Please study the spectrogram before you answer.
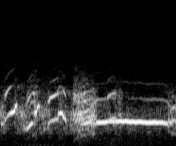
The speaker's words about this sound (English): Did I hear a dog up here? What, what, a dog? Oh, no, no, that, that's me. I've got a cold.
